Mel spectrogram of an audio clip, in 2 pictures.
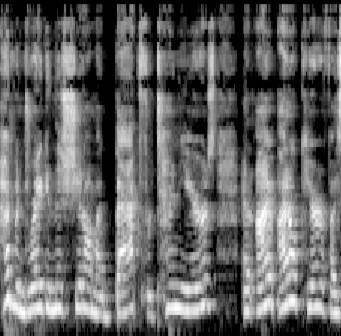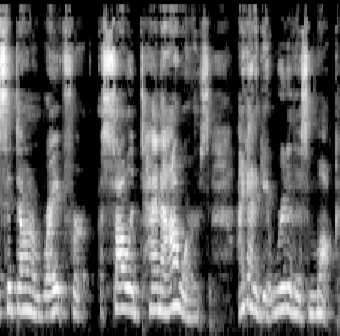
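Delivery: plain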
